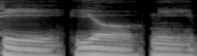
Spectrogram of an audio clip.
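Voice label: "tiyoni", concatenated syllables; Affixing experiment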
